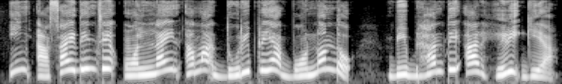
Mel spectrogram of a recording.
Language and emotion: Santali, angry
